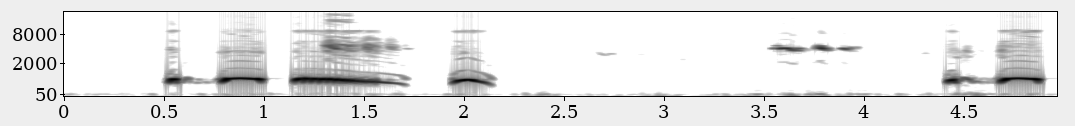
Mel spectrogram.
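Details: A spotted dove calling as a lure for wild doves. One full cooing phrase ends in a long falling rolled note and a short arched coo, and a second phrase begins near the end. Faint high twittering is heard in between.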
